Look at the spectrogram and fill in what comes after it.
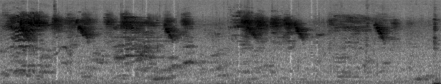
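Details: Newborn kittens of the ginger cat Lady Ginger, born in May, sleeping and fed by their mother; faint, thin high squeaks come in quick overlapping bursts against a soft low hum.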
